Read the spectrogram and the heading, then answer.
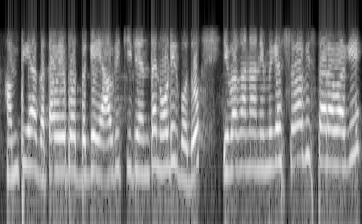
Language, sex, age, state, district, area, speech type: Kannada, female, 30-45, Karnataka, Vijayanagara, rural, conversation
